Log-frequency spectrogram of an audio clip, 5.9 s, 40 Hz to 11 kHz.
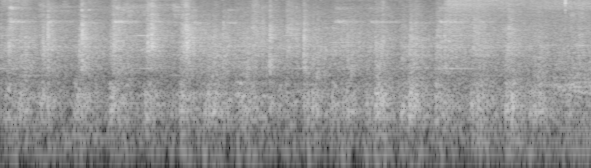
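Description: Tobu 500 Series Revaty electric train rolling over the track and points, its wheels clacking in an uneven rhythm of about two to three clacks a second. The clacking stops about four and a half seconds in as the train moves off.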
